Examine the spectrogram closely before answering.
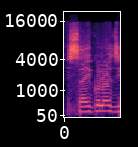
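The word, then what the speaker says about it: psychology: कैसे, जैसे आपको ये याद रखना है कि साइकोलॉजी होती है उसमें पी है वो पहले आता है लेकिन साइलेंट है, तो सबसे पहले पी,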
